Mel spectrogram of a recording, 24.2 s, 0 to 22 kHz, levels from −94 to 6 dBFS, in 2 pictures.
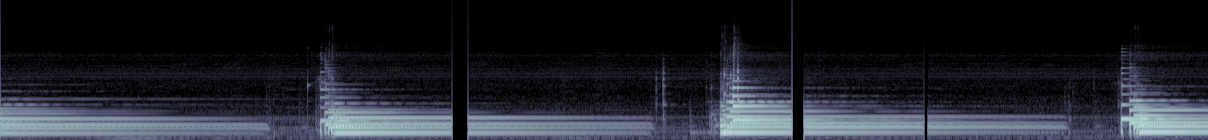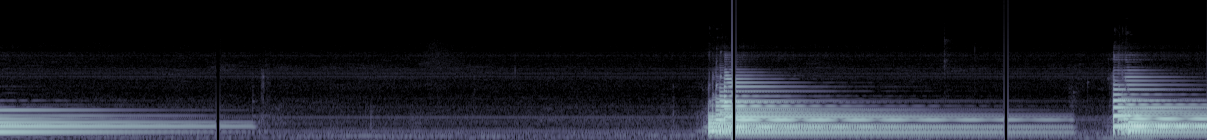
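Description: A music clip interrupted six times by blocks of digital silence, where the signal drops to silence and returns with no fade. The gaps fall at 4.52 s (160 ms) and 7.92 s (120 ms), heard as short holes, and at 9.24, 14.24, 19.4 and 22.12 s (40 ms each), heard as briefer holes. Abrupt zero-filled dropouts like these point to the output buffer not being filled in time.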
